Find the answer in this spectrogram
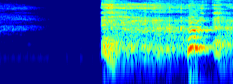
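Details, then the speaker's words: Single loud, wet, rattling productive chest cough like a smoker's cough, in an adult bringing up chest mucus while unwell, with a headache for about two weeks and a hoarse voice. "But I've had mucus up from the chest, which is terrible. So that kind of like, you hear it? Oh my God. Like a smoker's cough."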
